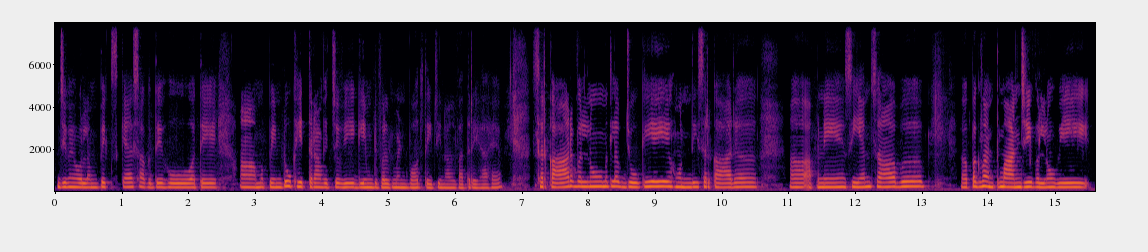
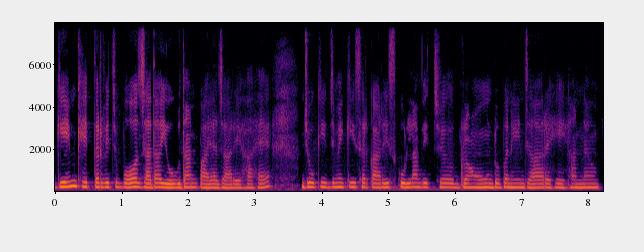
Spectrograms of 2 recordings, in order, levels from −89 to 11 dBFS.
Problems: none marked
